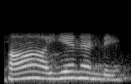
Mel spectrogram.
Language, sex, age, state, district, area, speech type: Telugu, female, 45-60, Andhra Pradesh, Anakapalli, rural, conversation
